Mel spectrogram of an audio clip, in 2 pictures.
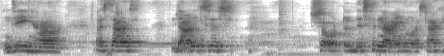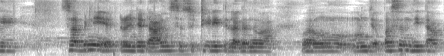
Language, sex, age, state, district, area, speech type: Sindhi, female, 30-45, Gujarat, Junagadh, urban, spontaneous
